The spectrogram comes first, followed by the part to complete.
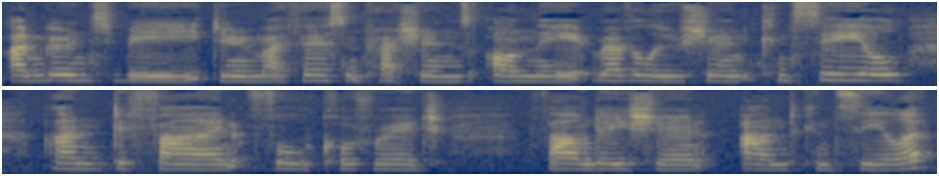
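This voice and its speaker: A young woman with a slightly croaky voice, casually chatting through a makeup first-impressions video with lots of ums and self-deprecating asides. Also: medium pitch, a bit bright. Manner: chatty and self-deprecating, many fillers like um and obviously. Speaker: beauty vlogger.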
